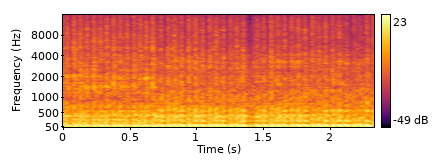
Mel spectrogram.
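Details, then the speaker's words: Chevrolet Camaro: with fuel pump relay reinstalled, fuel pressure climbs and the idle turns uneven and lumpy, sagging and recovering as if flooding; rough idle from excessive fuel pressure, running rich. "fuel pressure goes up it starts stumbling it sounds like it's getting flooded"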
